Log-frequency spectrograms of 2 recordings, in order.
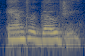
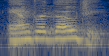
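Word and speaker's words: andragogy: okay is this a new word to you Andre GOI I want you to say it with me Andre GOI okay let's spell it a n d r a g o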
